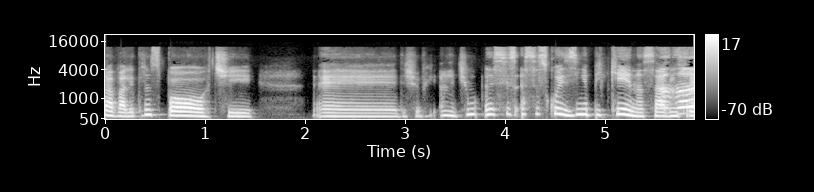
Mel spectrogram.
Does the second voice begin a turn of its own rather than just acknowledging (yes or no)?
yes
